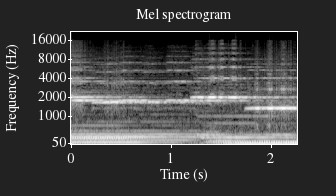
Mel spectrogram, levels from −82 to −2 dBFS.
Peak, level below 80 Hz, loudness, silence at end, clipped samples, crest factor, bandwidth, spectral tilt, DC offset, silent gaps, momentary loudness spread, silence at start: 0 dBFS; -18 dBFS; -9 LUFS; 0 s; 0.1%; 10 dB; 15 kHz; -4.5 dB/octave; under 0.1%; none; 7 LU; 0 s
